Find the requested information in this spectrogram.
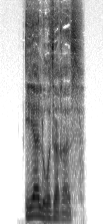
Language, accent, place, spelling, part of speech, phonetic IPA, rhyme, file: German, Germany, Berlin, ehrloseres, adjective, [ˈeːɐ̯loːzəʁəs], -eːɐ̯loːzəʁəs, De-ehrloseres.ogg
- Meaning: strong/mixed nominative/accusative neuter singular comparative degree of ehrlos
